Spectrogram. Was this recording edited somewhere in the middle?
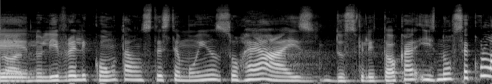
yes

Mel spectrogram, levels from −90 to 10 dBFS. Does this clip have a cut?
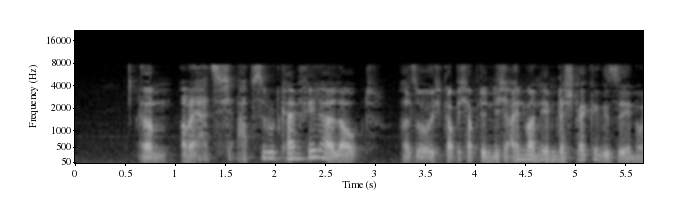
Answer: no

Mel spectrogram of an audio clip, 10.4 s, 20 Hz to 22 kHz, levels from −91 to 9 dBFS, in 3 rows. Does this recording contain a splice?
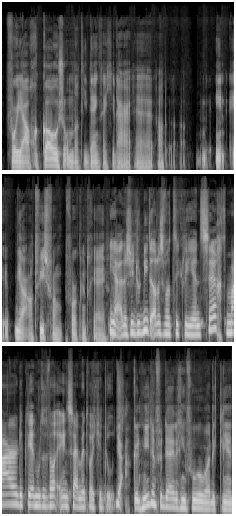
yes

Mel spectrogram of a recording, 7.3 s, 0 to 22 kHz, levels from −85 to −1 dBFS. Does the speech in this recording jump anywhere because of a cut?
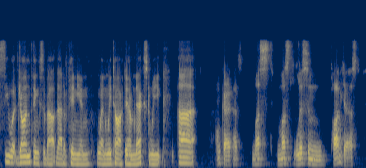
yes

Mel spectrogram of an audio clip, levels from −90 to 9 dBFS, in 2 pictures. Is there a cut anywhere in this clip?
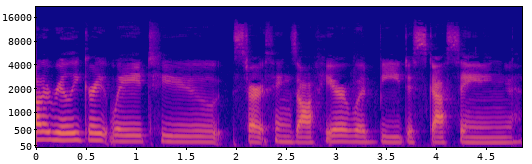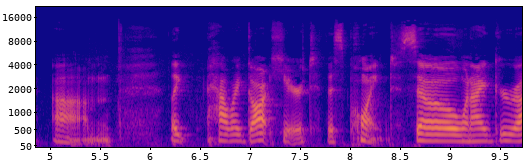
yes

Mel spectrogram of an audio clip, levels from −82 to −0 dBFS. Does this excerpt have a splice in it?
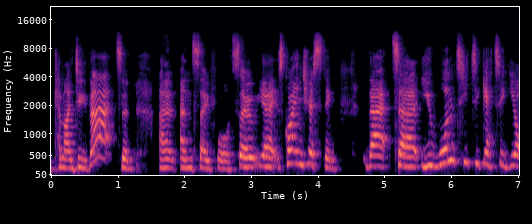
no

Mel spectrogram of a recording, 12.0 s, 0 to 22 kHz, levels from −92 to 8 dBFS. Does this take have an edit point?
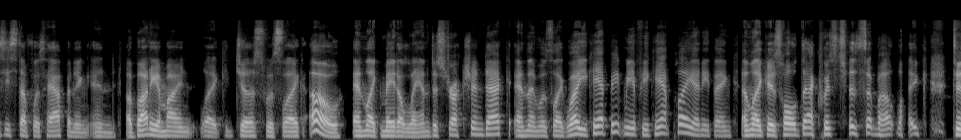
yes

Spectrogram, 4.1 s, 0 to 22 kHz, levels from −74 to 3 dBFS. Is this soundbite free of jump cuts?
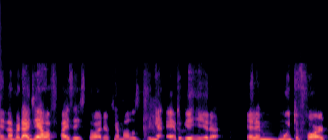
no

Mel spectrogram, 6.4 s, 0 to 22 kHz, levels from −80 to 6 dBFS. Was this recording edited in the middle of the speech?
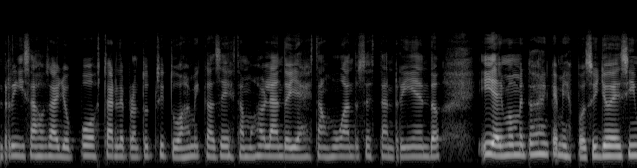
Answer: no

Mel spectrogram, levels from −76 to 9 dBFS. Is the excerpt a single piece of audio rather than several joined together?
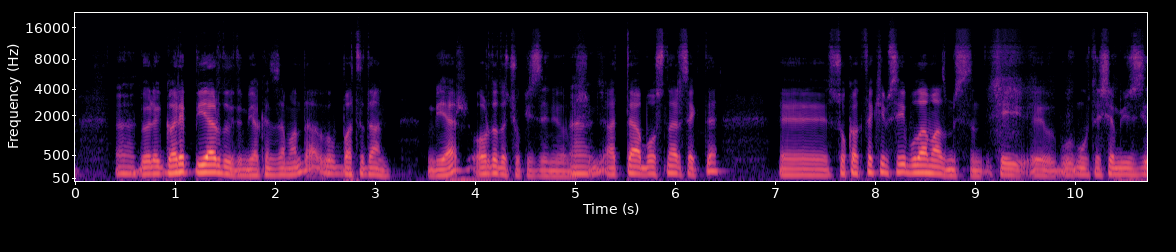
yes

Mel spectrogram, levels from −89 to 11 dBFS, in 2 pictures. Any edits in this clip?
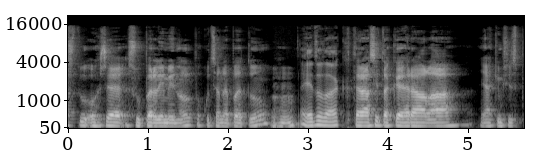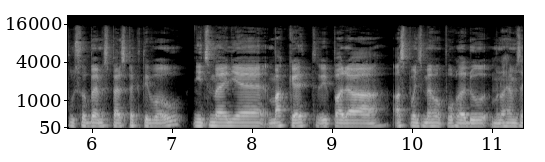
yes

